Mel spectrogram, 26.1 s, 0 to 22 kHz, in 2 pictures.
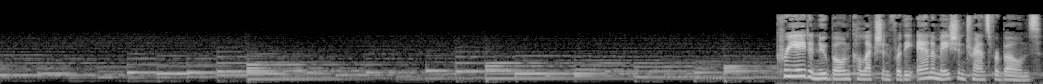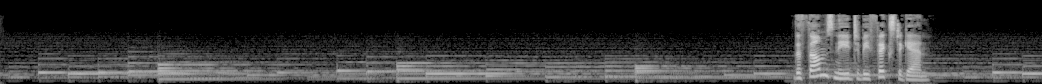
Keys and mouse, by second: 4.2 F3, 6.2 l, 16.1-16.7 shift+middle drag, 17.9-20.2 middle drag, 20.2-21.2 drag, 21.2 middle click, 21.2 KP_Decimal, 21.4 middle click, 22.0 middle click, 22.5 middle click, 22.7 click, 22.7 middle drag, 23.0 click, 23.1 middle click, 25.1-26.0 middle drag.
